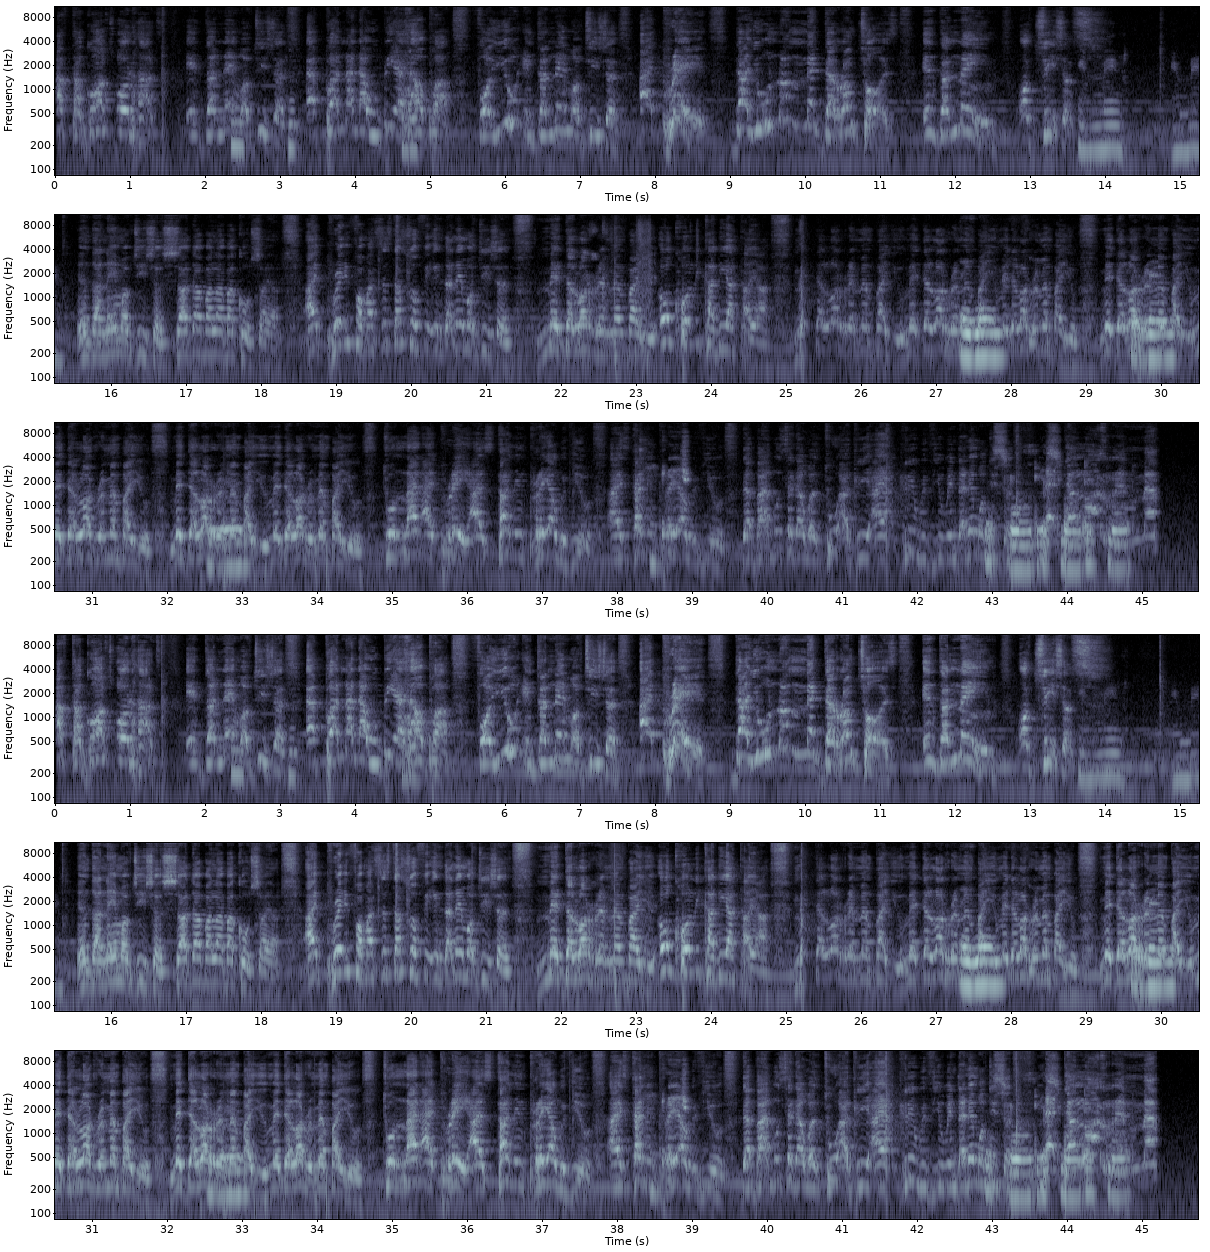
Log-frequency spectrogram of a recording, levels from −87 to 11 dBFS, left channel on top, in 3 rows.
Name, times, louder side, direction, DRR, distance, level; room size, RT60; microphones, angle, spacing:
voice 1, 0.0-1.0 2.0-2.1 2.5-2.6 2.9-3.0 3.4-5.2 5.7-6.1 6.5-7.0 7.3-7.4 7.8-8.5 9.1-9.8 10.0-11.0 11.6-12.2 12.9-13.0 15.6-16.2 16.6-18.1 18.6-19.5 19.8-20.1 20.5-20.8 21.1-21.3 21.8-23.1 23.3-24.6 26.6-27.3 27.6-27.7 28.1-28.2 28.6-28.7 29.2-29.7 29.9-31.6 32.1-32.7 33.0-33.2 33.4-34.3 34.9-36.6 36.9-37.2 37.9-38.3 38.7-38.9 39.7-40.0 40.4-40.6 41.0-41.1 41.4-41.6 42.5-42.8 43.7-44.4 45.0-45.2, right 5 dB, 75° right, 0.4 m, -28 dB
voice 2, 13.6-14.3 14.9-15.4 22.3-22.5 23.0-23.2, left 2 dB, 75° left, 0.8 m, -38 dB
voice 3, 27.3-27.9 29.6-30.2 32.5-33.1 38.4-38.5 38.8-38.9 42.9-44.9, right 1 dB, 15° right, 0.8 m, -26 dB
4.2 x 3.0 x 2.7 m
head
